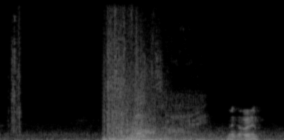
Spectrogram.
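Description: A gun fires a single loud shot.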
